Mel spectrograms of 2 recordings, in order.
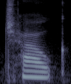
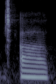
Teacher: I try to only round when I start making a K.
